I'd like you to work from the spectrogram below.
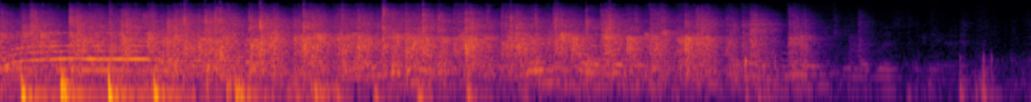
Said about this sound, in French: Merci aux dames, vous pouvez les applaudir encore une fois parce que franchement c'est cool.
